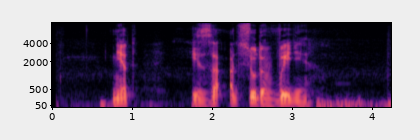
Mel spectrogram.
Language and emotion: Russian, angry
